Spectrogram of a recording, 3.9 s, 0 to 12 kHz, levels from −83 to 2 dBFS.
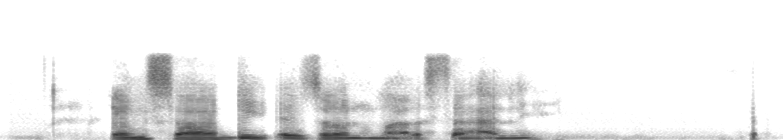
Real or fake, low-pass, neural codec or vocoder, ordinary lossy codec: fake; 7.2 kHz; codec, 16 kHz, 1 kbps, FreqCodec, smaller model; none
